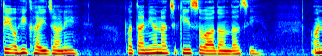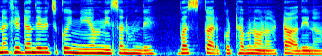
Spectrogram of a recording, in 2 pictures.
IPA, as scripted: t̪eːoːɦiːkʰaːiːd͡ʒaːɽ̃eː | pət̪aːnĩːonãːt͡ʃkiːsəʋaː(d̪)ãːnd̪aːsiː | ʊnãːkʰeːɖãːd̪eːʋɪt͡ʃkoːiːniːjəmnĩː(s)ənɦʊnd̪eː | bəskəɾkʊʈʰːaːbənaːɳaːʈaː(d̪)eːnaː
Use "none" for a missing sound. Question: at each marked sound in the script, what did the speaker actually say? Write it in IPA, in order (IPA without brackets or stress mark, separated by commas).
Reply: d̪, s, d̪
